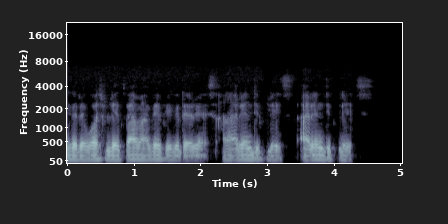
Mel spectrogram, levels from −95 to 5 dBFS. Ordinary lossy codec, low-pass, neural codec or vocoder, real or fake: AAC, 48 kbps; 7.2 kHz; none; real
